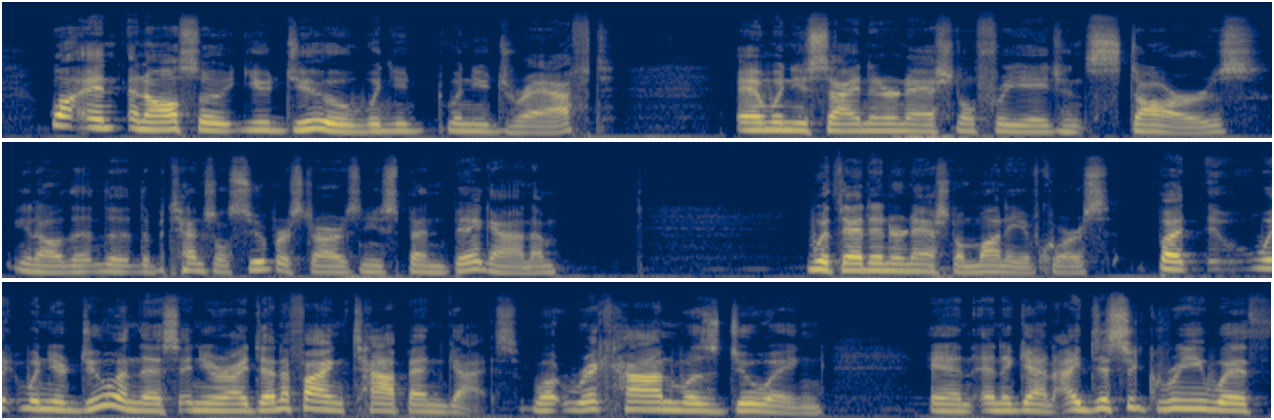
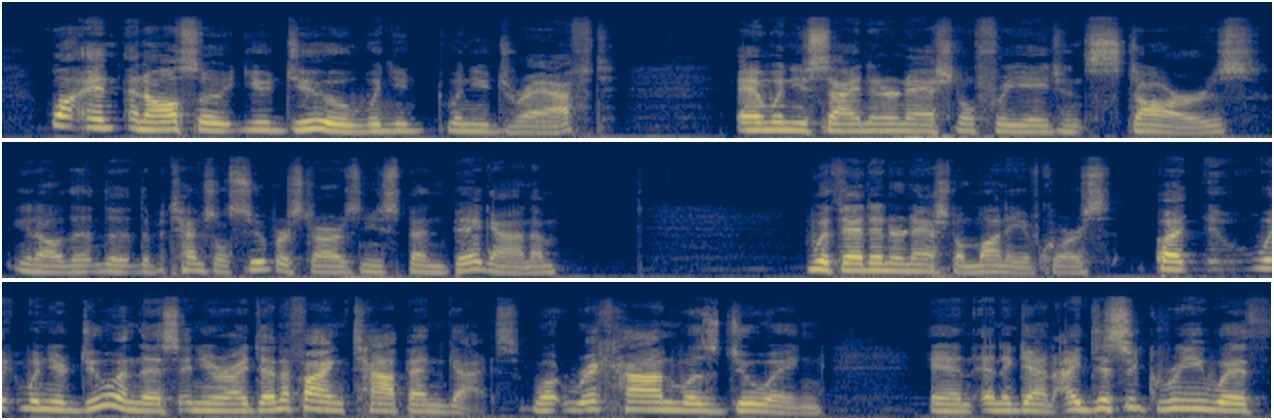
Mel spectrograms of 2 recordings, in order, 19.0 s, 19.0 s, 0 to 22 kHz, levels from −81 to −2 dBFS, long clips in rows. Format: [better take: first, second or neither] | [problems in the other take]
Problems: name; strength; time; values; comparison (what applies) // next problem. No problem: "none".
first | garbled, watery; slightly; nothing above 14 kHz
